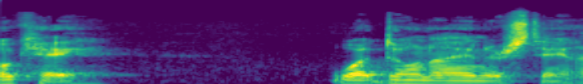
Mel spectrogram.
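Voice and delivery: calm, soft, humble tone. Speaker retells how a man answers a woman who says he doesn't know; retelling a calm question. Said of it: "He says calmly".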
